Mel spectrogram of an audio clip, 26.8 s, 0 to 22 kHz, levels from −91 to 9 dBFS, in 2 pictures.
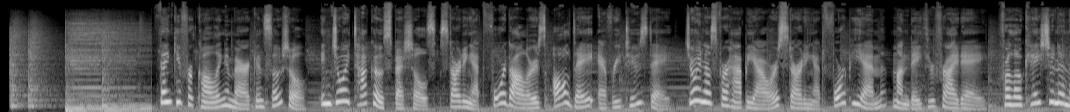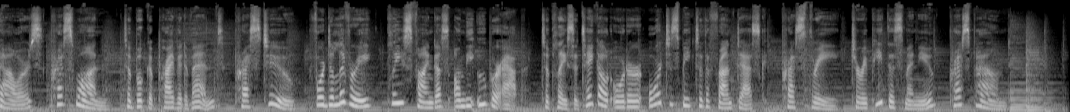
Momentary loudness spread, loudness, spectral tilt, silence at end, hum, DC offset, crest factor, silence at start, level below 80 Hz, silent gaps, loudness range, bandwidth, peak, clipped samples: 9 LU; -18 LUFS; -4.5 dB/octave; 0.05 s; none; under 0.1%; 18 dB; 0.15 s; -38 dBFS; none; 4 LU; over 20 kHz; 0 dBFS; under 0.1%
